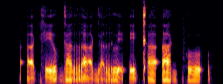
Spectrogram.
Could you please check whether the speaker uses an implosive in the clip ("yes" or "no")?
no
